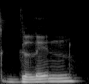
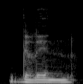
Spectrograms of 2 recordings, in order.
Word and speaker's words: Glyn: It's Glyn, and it's Glyn. Glyn, Glyn. It's the Welsh version of the name Glenn. Means the same thing. Irish Glen, Welsh Glyn.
